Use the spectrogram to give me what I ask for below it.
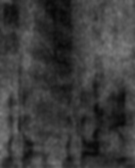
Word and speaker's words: Megami: I don't like all of the Shin Megumi Tensei games. It's Megami, first of all. It's Shin Megumi Tensei. It's you gotta say it right if you're a real fan.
